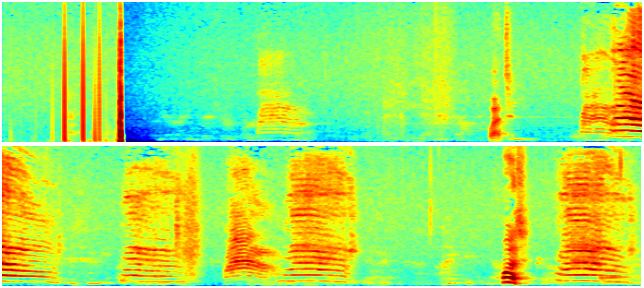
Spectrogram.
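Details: Chatty Siamese cats, two together indoors: a run of harmonic, wavering meows and trilled chatter, several rising and falling calls in a row, with a woman's voice talking to them between calls and a few sharp clicks at the start.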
